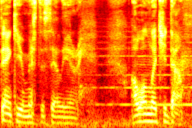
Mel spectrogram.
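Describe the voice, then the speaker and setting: Over clear music in the background, a man puts on a raspy character voice at medium pitch and a fairly quick pace. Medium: video game.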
